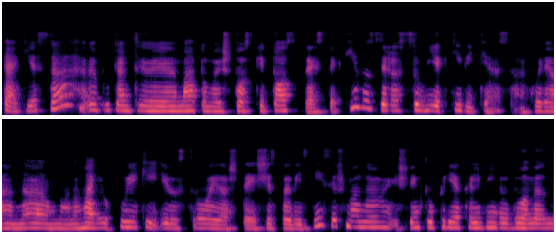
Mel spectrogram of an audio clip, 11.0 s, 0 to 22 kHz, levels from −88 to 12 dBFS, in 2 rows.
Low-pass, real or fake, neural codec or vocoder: 7.2 kHz; fake; codec, 24 kHz, 1.2 kbps, DualCodec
